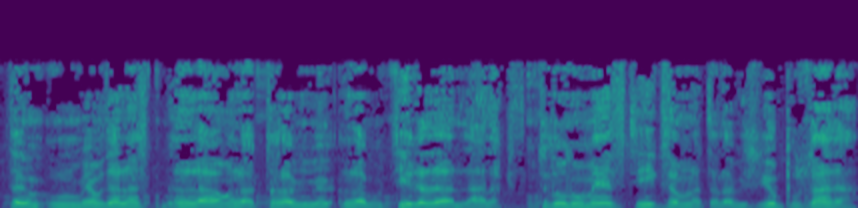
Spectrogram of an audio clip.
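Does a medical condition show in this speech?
Yes: Down syndrome; congenital, born with it, extra chromosome, age 45.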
